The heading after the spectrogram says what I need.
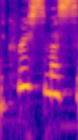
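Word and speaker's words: Christmas: 가 아닌 일을 꼭 적어주시기 바랍니다 이제 다음은 크리스마스 라는 단어를 영어로 한번 옮겨 보도록 할게요 조금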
